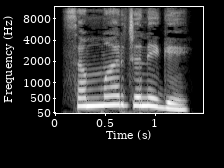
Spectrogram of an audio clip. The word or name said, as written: ಸಮ್ಮಾರ್ಜನೆಗೆಯ್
